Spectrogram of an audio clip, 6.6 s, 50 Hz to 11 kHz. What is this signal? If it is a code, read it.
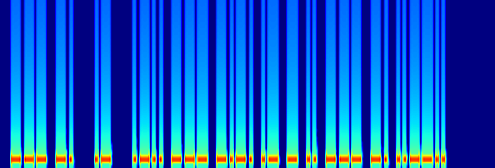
Morse code, heard as a keyed tone, about 28 wpm, 700 Hz. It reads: ON A LOCATION?
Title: Sentences from Top 1000 Words - Review Part 6 - 28wpm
